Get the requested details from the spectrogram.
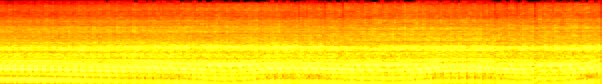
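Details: Fully built turbo Integra at first start after engine install, fuel system primed, no leaks: smooth, even idle with steady mid-pitched hum, no knocks or misses; running cleanly.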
